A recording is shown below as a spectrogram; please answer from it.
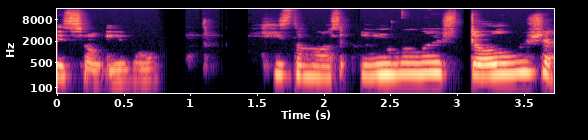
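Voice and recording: A woman's mumbling put-on character voice, fairly high in pitch, with ordinary pitch variation and a fairly slow pace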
